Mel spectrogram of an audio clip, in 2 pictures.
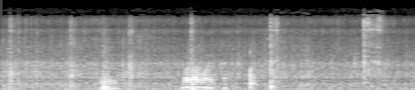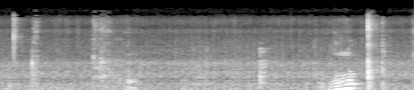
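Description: A metal spoon stirring soybeans braising in soy sauce in a nonstick pot, clinking and scraping against the pot several times at irregular moments, over the steady soft hiss of the liquid simmering down.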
